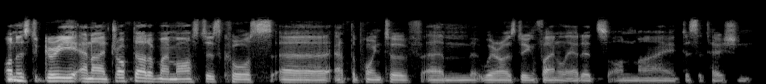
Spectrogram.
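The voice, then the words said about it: Posh South African accent. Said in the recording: “He's from Pretoria. ... You went to Pretoria Boys High School. That's where that posh, annoying accent comes from.”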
